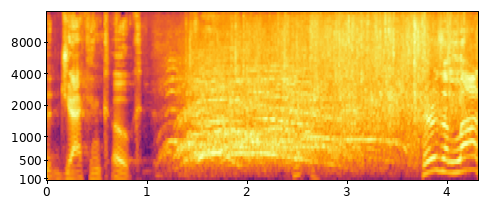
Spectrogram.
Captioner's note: cheering and applause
